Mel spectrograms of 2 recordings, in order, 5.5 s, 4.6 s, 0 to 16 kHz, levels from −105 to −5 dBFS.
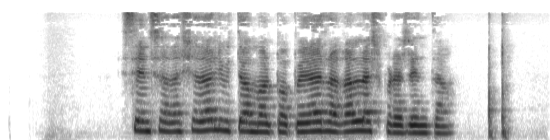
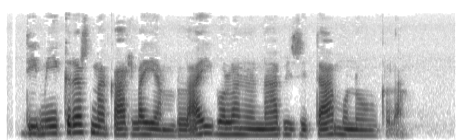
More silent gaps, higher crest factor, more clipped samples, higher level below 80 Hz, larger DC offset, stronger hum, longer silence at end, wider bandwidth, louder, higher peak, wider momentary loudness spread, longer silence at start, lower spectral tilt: neither; about the same, 16 dB vs 18 dB; neither; first, -68 dBFS vs -78 dBFS; neither; neither; second, 0.4 s vs 0.55 s; about the same, 12 kHz vs 11 kHz; first, -23 LUFS vs -27 LUFS; about the same, -10 dBFS vs -8 dBFS; first, 16 LU vs 10 LU; first, 1.25 s vs 0.25 s; second, -4 dB/octave vs -7.5 dB/octave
